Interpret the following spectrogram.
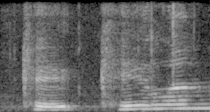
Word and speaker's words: Cailyn: And that liner I'm going to use is by Cailyn, I do believe it's pronounced C-A-I-L-Y-N.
